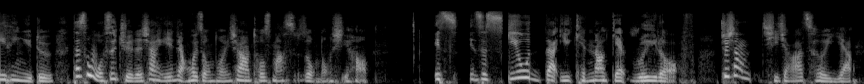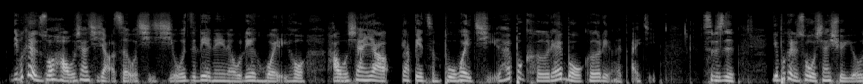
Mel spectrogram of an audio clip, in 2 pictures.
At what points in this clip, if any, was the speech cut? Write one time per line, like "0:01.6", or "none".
0:08.6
